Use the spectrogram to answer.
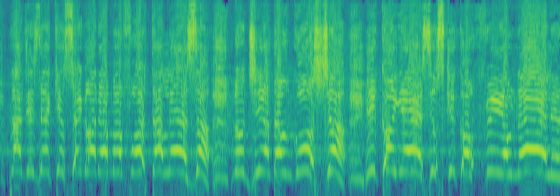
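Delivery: loud, fervent preaching cry; full-force preaching. Acted. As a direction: preach it to the congregation with fire.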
